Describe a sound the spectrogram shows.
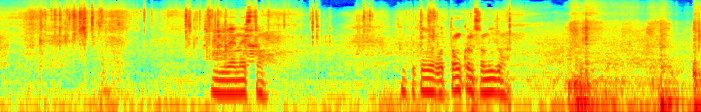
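Plastic and paper rustle and crinkle as rubbish is rummaged through.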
